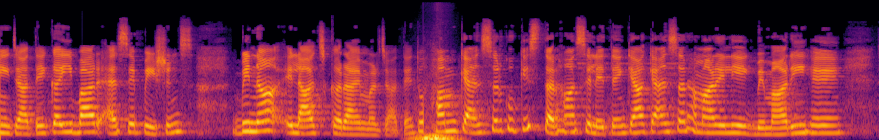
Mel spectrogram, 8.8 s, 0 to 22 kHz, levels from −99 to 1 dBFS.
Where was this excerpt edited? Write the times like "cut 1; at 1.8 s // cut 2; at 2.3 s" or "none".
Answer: cut 1; at 4.2 s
